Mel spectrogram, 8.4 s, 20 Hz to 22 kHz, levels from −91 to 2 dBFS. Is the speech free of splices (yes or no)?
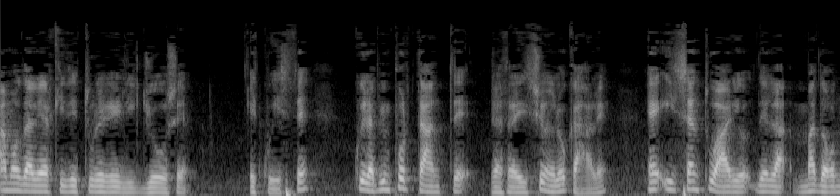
no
